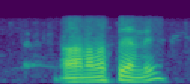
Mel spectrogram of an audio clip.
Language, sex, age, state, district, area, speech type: Telugu, male, 30-45, Andhra Pradesh, Anantapur, urban, conversation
